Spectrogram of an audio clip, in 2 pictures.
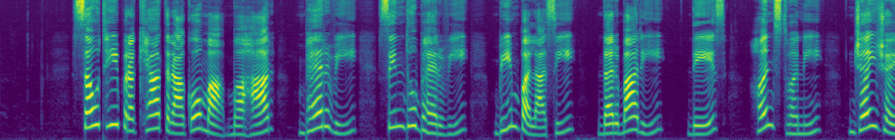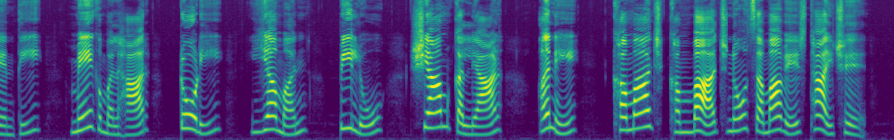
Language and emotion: Gujarati, neutral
